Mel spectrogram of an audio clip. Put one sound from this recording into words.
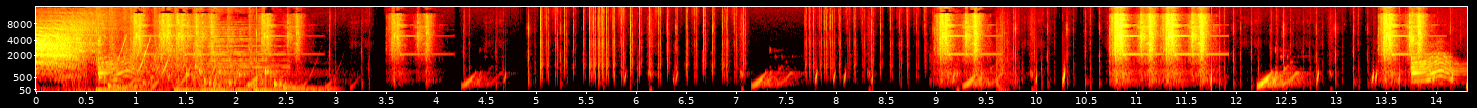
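Short electronic chimes and rising blips ring out as items are picked up.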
